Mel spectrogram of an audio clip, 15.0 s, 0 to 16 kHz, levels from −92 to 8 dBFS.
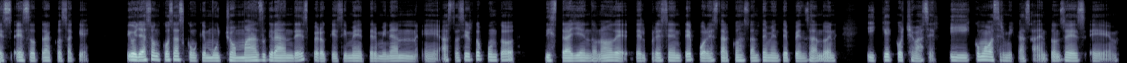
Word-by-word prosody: es 115 - +2
es 125 -1 +1
otra 115 +1 0
cosa - - -5
que, - - -8 0.5
digo, 145 - +10
ya 135 +1 +8
son 155 -1 +2
cosas 145 +2 +3
como 120 -3 -2
que 115 - 0
mucho 115 +1 +1
más 120 +3 +3
grandes, 120 +5 +2
pero 105 -2 0
que 100 - -5
sí 110 +1 -6
me 110 -1 0
terminan, 105 0 -2
eh, - - -6
hasta 115 - -5
cierto 150 +4 0
punto, 130 - 0 0.4
distrayendo, 115 -2 +2
¿no?, 115 +3 +1
de 120 -4 0
del 110 +1 -2
presente 115 +4 -1
por 110 -1 0
estar 115 0 -2
constantemente 120 -1 -1
pensando 100 - -2
en, - - -2 0.4
¿y 120 -3 -2
qué 135 -3 +2
coche - - -2
va - - -1
a - - -7
ser?, - - -5 0.2
¿y 120 -3 -1
cómo 145 0 +3
va 135 - +5
a - - -3
ser 130 -2 -6
mi 115 +1 -5
casa?, - - -8
entonces, 115 -2 -1
eh, - - -6
115 Hz, 190 wpm, -26 LUFS, 110-125 Hz, 0.5 s, digo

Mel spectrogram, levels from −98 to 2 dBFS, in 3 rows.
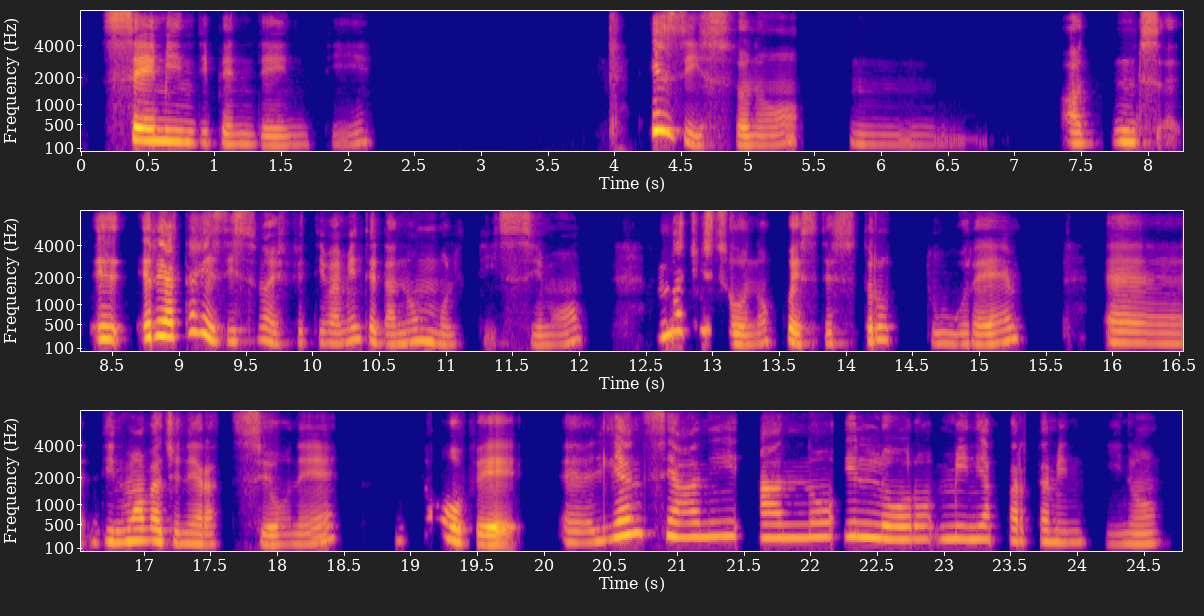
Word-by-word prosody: semi 210 -2 +8
indipendenti? 165 -2 -9 2.1
Esistono, 155 - +3 0.3
mhmm, 155 -2 -22 0.8
o - - -3 0.3
mhmm 195 -1 -2
s 190 - -3
i 235 -1 +2
in 260 - +6
realtà 285 +4 +8
esistono, 215 - 0
effettivamente, 185 +4 -7
da 165 -3 -8
non 195 +5 -4
moltissimo, 160 +3 -11 0.6
ma 370 +4 +2
ci 390 +1 -10
sono 170 - -4
queste 170 +1 -1
strutture, 175 0 -6 0.6
ehm, 180 -3 -6
di 185 +2 -5
nuova 210 +2 +3
generazione, 165 +3 -6 0.4
dove, 215 - +3 0.2
ehm, 185 -2 -9
gli 220 +6 -3
anziani 285 -3 +2
hanno 255 +1 -2
il 275 -1 +1
loro 235 -1 0
mini 235 0 -4
appartamentino. 190 -6 -10
195 Hz, 80 wpm, -21 LUFS, 165-235 Hz, 2.1 s, semi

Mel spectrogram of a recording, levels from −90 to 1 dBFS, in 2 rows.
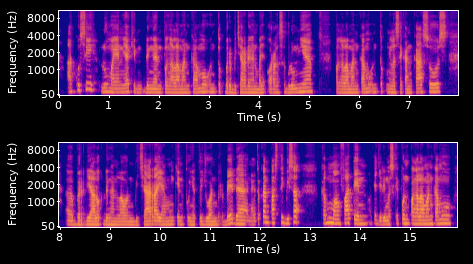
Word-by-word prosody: aku 150 +7 -4
sih 230 +1 -1
lumayan 140 -2 0
yakin 145 -4 -2
dengan 130 -1 0
pengalaman 125 -1 0
kamu 125 +3 -2
untuk 140 +1 -7
berbicara 125 -1 -1
dengan 120 -1 -1
banyak 120 +2 -4
orang 125 0 -2
sebelumnya, 145 +5 0 0.5
pengalaman 120 -1 -1
kamu 130 +2 -1 0.2
untuk 150 0 -12
nyelesaikan 125 -1 -2
kasus, 145 +3 +2 0.3
eee, 130 -2 -2
berdialog 125 0 +2
dengan 120 -1 -2
lawan 115 0 0
bicara 125 +3 +5
yang 120 -1 +1
mungkin 130 +1 -4
punya 120 -1 -3
tujuan 120 -1 0
berbeda, 140 +1 +3
nah, 125 - -6
itu - - -9
kan 210 -2 +5
pasti 180 +2 +1
bisa 170 +7 +3 0.4
kamu 165 +3 0
manfaatin, 160 -3 +3
oke. 155 - -24
Jadi, 130 -3 -2
meskipun 155 +4 -1
pengalaman 145 -1 +5
kamu 155 +2 +1
130 Hz, 150 wpm, -25 LUFS, 125-150 Hz, 0.5 s, bicara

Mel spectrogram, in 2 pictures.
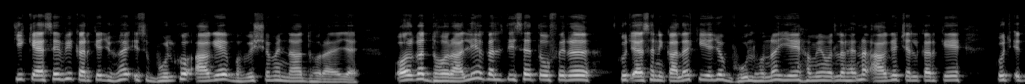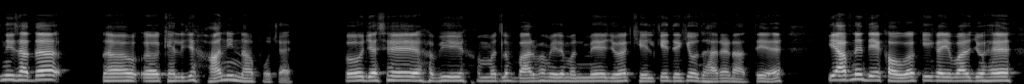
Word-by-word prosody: कि 240 - 0
कैसे 215 +2 +6
भी 260 +2 -3
करके 205 -2 +2
जो 170 - -7
है 235 - +2
इस 205 -1 -7
भूल 170 +1 -2
को 250 - +4 0.2
आगे 220 +7 +5
भविष्य 175 +1 -6
में 200 0 -4
ना 155 -4 -2
दोहराया 125 -3 -5
जाए। 120 - -4 0.4
और - - +6
अगर 250 +3 +6
दोहरा 165 -3 +2
लिया 265 - -1
ग़लती 225 -2 -2
से 235 +2 +2
तो 210 - +2
फ़िर 210 0 0 0.5
कुछ 210 0 -2
ऐसा 185 +3 +5
निकाला 185 0 +1
कि 225 - -4
ये 205 - +1
जो 225 +1 -1
भूल 160 +3 -6
हो 170 +1 -6
ना 190 +5 -3
ये 205 -1 0
हमें 185 0 -5
मतलब 185 0 -3
है 180 - -2
ना 230 - 0
आगे 175 +6 0
चल 190 -3 -4
कर 185 -1 +1
के 195 0 +1 0.4
कुछ 210 +1 -2
इतनी 210 +3 -1
ज़्यादा 205 +2 +5
अ - - +3 0.5
अ, 170 -1 +1
कह 165 - -3
लीजिये 170 +3 -4
हानि 205 +5 0
ना 150 -7 -3
पहुँचाए। 125 -3 -11 0.6
अ, 180 +2 +2
जैसे 180 +2 +1 0.4
अभी 175 +1 -2
मतलब 165 +1 -6
बार-बार 150 +3 -2
मेरे 165 0 -1
मन 155 -1 -6
में 160 0 0
जो 155 - -1
है 165 - +2
खेल 150 -1 -4
के 170 - 0
देखिए 160 +2 -3
उदाहरण 145 -2 -4
आते 125 +3 -5
हैं 150 - -1 0.5
कि 205 - +3
आपने 230 +3 +4
देखा 190 -2 +2
होगा 160 +2 +2
कि 185 - -3
कई 175 -1 +3
बार 170 0 +3
जो 170 0 -1
है 180 0 +6
180 Hz, 225 wpm, -23 LUFS, 165-205 Hz, 0.6 s, कैसे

